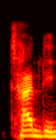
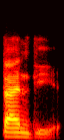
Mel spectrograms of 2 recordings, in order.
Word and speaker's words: Thandiwe: So, British actress Tandy Newton. Randomly, I actually didn't know her name had a W in it. I think it's pronounced Thandy, but Thandy. Yeah, I think it's pronounced that way.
